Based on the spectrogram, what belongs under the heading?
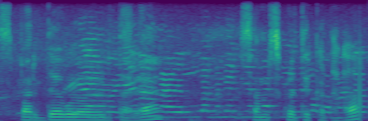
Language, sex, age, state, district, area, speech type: Kannada, female, 18-30, Karnataka, Vijayanagara, rural, spontaneous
